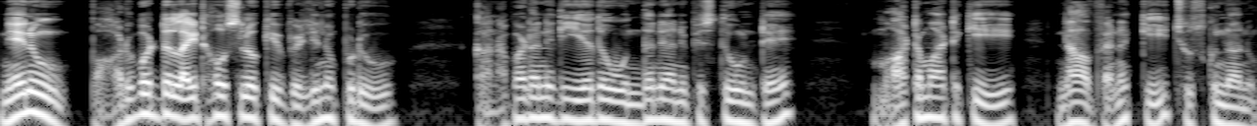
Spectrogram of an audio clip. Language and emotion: Telugu, fearful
